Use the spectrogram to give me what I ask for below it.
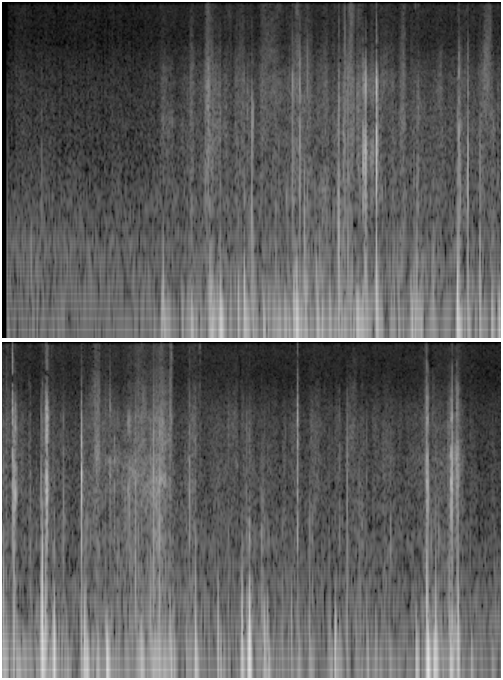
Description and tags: hands on phone noise
holding, grabbing, shaking, moving my phone to capture the sound of camera/mic movement.
grabbing-microphone, camera-movement, movement, rustling, touching, microphone-movement, shaking, microphone, mic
